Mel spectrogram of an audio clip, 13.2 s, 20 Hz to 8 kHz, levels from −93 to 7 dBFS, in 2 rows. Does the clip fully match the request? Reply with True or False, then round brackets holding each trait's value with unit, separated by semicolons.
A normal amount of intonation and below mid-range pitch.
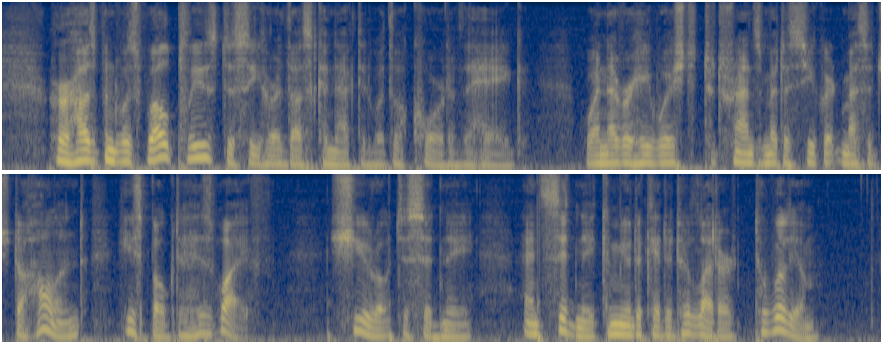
False (6.0 semitones; 110 Hz)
